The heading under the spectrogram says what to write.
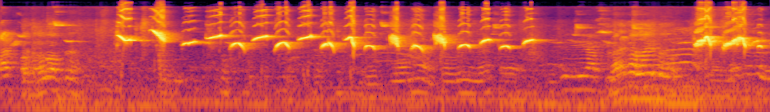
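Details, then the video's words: Greater green leafbird singing to provoke rival leafbirds and rouse them after moulting: after a soft start, a steady series of loud whistled notes, each bending up or down, about two per second, ending in a busier, harsher burst. "CUCAK IJO GACOR INI MAMPU MEMANCING EMOSI CUCAK IJO LAWAN HABIS NYULAM AGAR EMOSI KEMBALI"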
